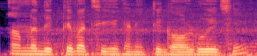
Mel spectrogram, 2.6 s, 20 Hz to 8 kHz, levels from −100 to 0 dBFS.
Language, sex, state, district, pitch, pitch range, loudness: Bengali, male, West Bengal, Cooch Behar, 140 Hz, 130-150 Hz, -14 LUFS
